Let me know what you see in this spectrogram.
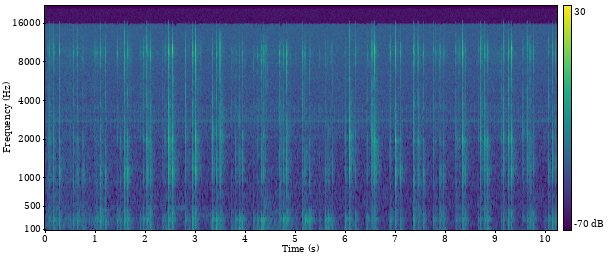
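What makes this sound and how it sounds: Long red nails scratch and tap the printed, serrated surface of a white rubber flip-flop's solid rubber sole near its red strap. The result is a quick, uneven run of short, dry taps and scratchy bursts, each with a soft, low thud and a faint bright edge.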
